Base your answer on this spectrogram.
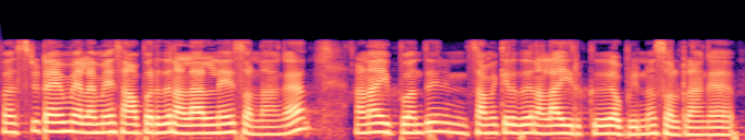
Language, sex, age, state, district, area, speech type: Tamil, female, 18-30, Tamil Nadu, Kallakurichi, urban, spontaneous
